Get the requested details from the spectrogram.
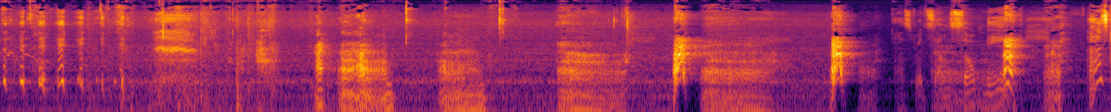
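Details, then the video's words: Pet dog Astrid, named, growling while playing rough with another dog, Brielle, indoors: deep rumbling growl bursts of one to two seconds, repeated several times with brief pauses and a few sharper barks. "Astrid! & Brielle horsing around! Astrid sounds so mean!"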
